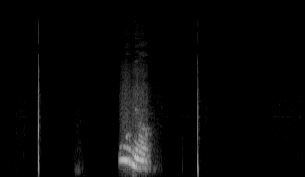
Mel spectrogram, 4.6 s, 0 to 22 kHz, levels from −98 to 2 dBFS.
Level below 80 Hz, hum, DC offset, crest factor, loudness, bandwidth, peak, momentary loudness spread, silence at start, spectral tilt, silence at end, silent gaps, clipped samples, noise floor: -78 dBFS; none; under 0.1%; 20 dB; -32 LUFS; 6.4 kHz; -18 dBFS; 23 LU; 1.75 s; -9 dB/octave; 2.35 s; none; under 0.1%; under -90 dBFS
